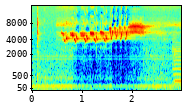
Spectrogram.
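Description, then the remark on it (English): A small songbird, a cerulean warbler, gives its call: a quick series of high, buzzy notes that rise into a thin, higher-pitched trill, heard clearly and alone over a low steady hum. “Their call is buzzy notes ending in a higher pitched trill.”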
